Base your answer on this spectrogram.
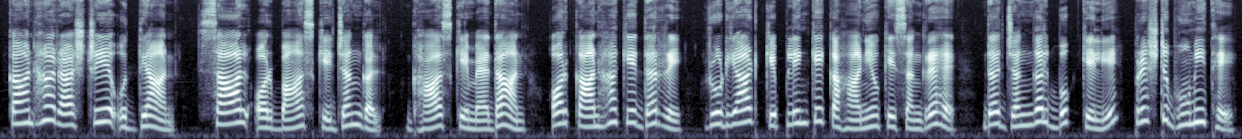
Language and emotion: Hindi, neutral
